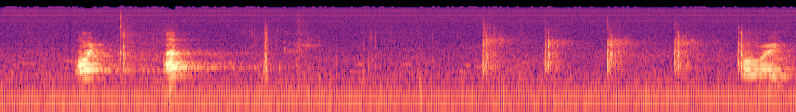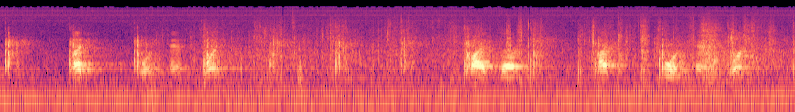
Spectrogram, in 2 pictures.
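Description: A marching band plays short, punchy notes outdoors.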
